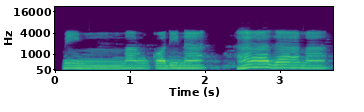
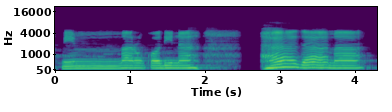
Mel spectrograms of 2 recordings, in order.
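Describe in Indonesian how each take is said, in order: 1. Berhenti sebentar tanpa mengambil napas. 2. Berhenti dengan mengambil napas. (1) "seperti itu ya" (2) "enggak boleh ngambil nafas"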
